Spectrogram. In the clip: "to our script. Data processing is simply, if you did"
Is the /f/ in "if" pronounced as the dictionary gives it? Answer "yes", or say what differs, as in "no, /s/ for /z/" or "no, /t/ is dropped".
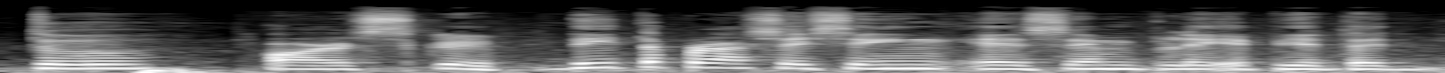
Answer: no, /p/ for /f/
